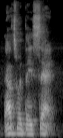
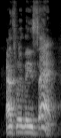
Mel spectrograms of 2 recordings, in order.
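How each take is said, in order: First: Said in the usual way. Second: Laughs, then repeats it with a rising end; real amused disbelief; laughing in disbelief. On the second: Real, not acted.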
